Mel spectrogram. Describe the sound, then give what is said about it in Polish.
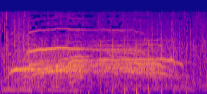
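A large gathered crowd at the sanctuary of Our Lady of Osuchowa in Osuchowa, at a Radio Maryja gathering, gives warm applause, cheering and whooping in sustained, high-pitched voices for about three seconds, with scattered clapping underneath, then the noise fades out. “Przywitajmy ich gorącymi oklaskami.”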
